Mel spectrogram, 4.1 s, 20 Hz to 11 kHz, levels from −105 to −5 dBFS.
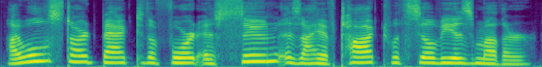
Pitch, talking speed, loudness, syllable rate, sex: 245 Hz, 235 wpm, -15 LUFS, 4.8 syllables/s, female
